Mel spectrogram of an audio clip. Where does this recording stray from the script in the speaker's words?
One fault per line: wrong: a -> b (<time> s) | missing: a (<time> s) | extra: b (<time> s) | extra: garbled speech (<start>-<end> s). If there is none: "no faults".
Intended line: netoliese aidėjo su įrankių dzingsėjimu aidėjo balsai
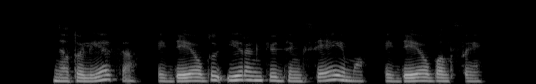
no faults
